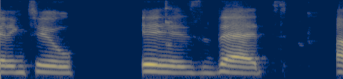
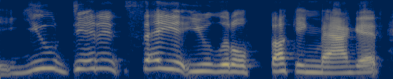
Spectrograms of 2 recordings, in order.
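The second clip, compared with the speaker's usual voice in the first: ordinary talk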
